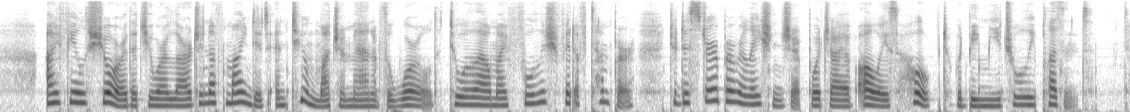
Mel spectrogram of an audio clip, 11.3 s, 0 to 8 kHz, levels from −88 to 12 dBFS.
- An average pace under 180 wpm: No, average, 195 wpm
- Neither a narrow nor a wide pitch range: No, wide, 6.7 semitones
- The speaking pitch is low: No, high, 195 Hz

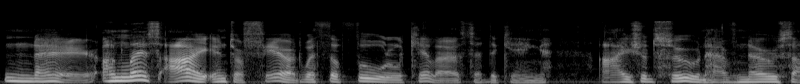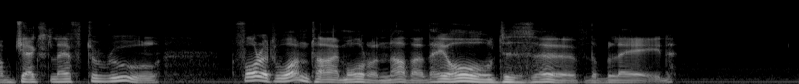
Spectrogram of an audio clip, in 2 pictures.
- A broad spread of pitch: Yes, wide, 5.7 semitones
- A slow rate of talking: Yes, slow, 115 wpm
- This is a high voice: No, low, 115 Hz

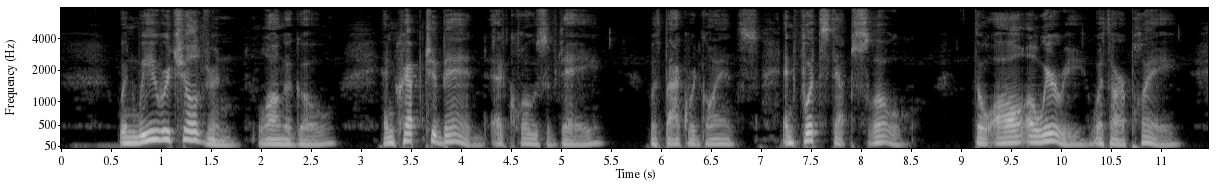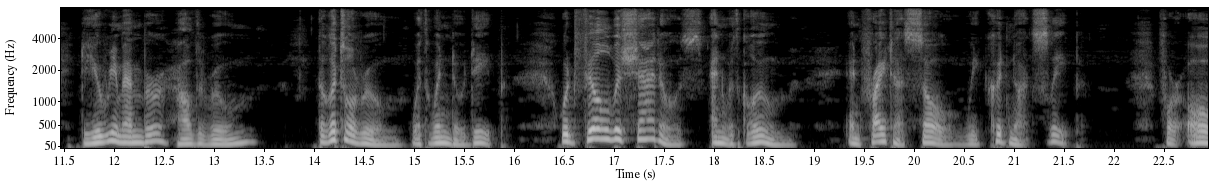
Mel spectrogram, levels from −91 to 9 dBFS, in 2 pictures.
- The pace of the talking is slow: No, average, 145 wpm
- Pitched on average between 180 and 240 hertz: No, low, 110 Hz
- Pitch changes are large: Yes, wide, 6.7 semitones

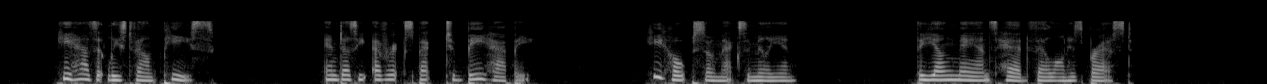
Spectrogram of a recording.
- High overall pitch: Yes, high, 200 Hz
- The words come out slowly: Yes, slow, 125 wpm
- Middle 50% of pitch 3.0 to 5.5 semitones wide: Yes, average, 3.4 semitones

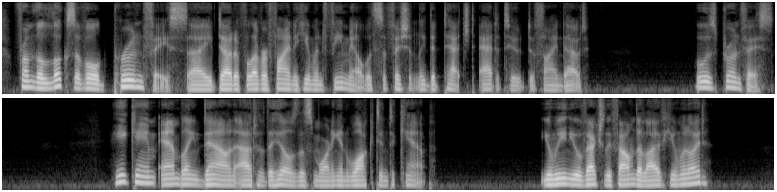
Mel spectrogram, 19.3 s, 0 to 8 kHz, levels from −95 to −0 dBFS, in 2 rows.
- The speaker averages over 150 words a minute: No, average, 145 wpm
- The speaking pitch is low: Yes, low, 115 Hz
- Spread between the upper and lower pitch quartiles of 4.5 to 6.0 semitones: No, average, 3.2 semitones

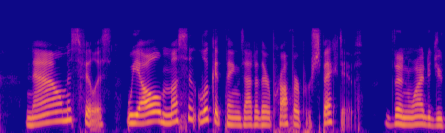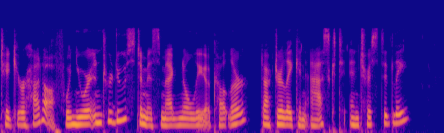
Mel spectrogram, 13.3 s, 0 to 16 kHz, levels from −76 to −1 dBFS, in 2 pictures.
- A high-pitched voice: No, medium, 170 Hz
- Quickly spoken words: No, average, 155 wpm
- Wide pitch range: No, average, 4.7 semitones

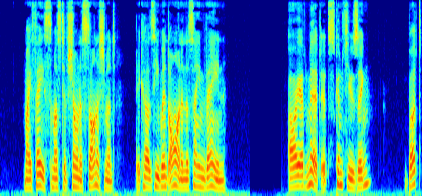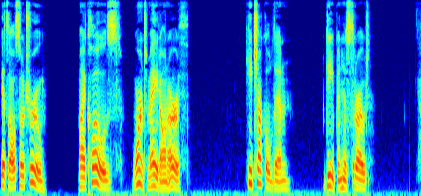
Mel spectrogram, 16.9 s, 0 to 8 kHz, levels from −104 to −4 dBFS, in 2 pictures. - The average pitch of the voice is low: No, medium, 145 Hz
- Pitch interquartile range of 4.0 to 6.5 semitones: Yes, average, 4.3 semitones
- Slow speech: Yes, slow, 125 wpm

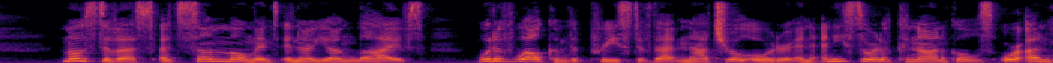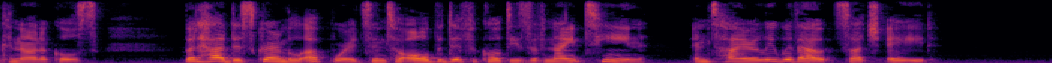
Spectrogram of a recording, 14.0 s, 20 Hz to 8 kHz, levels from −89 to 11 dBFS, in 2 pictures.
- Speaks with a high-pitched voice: Yes, high, 220 Hz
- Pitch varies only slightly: No, average, 3.2 semitones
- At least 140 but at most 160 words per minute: No, average, 175 wpm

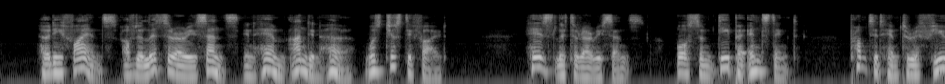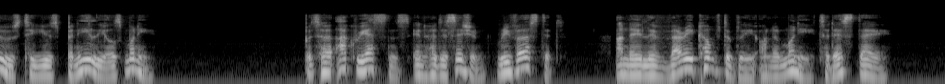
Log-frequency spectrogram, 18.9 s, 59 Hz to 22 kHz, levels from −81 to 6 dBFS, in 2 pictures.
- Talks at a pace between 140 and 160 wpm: Yes, average, 150 wpm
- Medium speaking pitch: No, low, 120 Hz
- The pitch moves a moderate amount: No, wide, 7.0 semitones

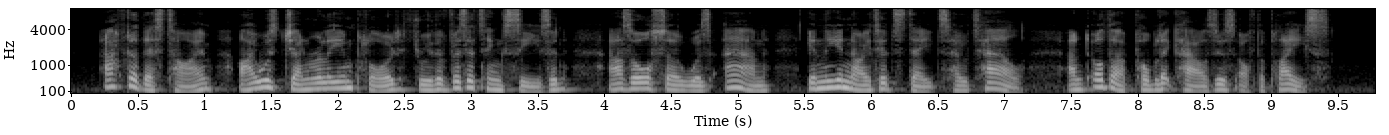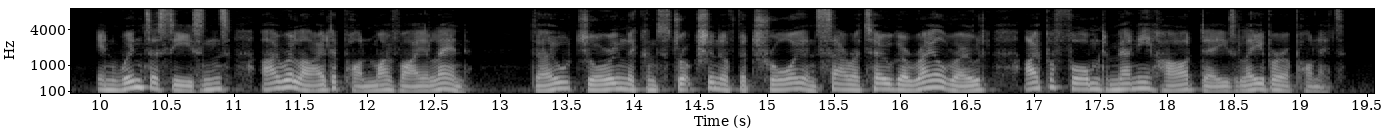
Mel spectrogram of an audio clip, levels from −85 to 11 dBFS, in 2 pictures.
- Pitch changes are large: No, average, 4.2 semitones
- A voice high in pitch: No, medium, 140 Hz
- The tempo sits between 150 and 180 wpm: Yes, average, 165 wpm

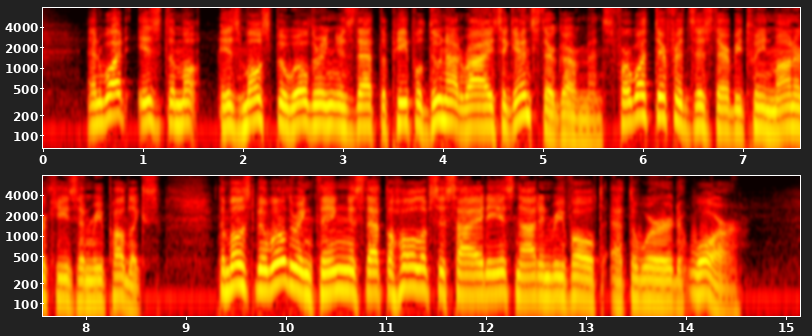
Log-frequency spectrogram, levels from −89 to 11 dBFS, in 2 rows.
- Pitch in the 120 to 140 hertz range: Yes, low, 135 Hz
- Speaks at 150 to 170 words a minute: Yes, average, 165 wpm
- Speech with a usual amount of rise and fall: Yes, average, 4.3 semitones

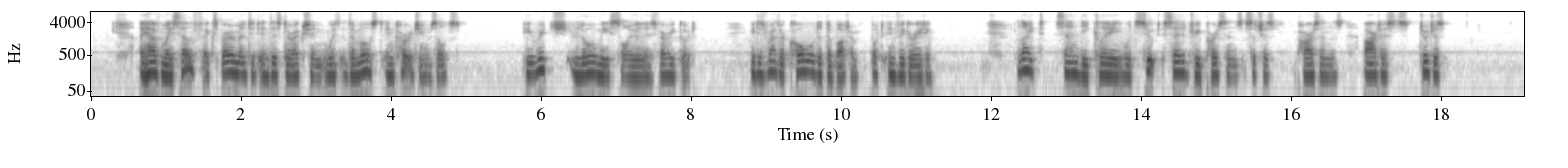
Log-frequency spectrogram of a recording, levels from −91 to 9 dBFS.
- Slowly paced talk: Yes, slow, 125 wpm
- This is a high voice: No, medium, 140 Hz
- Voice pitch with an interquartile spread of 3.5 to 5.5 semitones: No, narrow, 2.6 semitones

